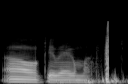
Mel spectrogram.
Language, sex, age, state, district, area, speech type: Malayalam, male, 60+, Kerala, Wayanad, rural, spontaneous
